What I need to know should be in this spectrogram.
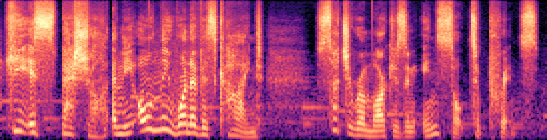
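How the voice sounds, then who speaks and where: A man's voice: sits high, wildly swooping pitch, normal speed. A man playing a grandiose, formal and reverent disciple who translates for a cat in a video game. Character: pompous, devoted male card-game disciple translating for a cat. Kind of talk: video game cutscene acting. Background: game music.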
